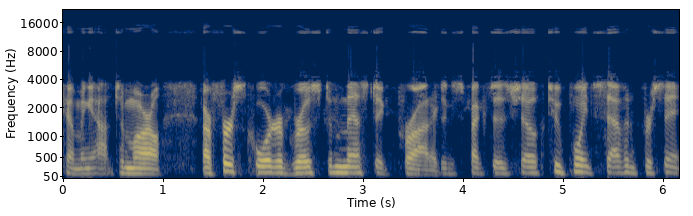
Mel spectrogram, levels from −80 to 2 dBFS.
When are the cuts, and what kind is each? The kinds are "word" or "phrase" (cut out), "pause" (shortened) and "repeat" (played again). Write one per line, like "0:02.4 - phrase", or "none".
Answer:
0:01.8 - phrase
0:03.8 - word
0:04.8 - pause

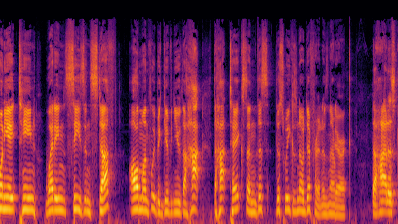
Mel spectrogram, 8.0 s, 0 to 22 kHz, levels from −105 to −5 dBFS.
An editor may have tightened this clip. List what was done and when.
0:03.0 - word
0:03.6 - word
0:05.1 - word
0:06.7 - word

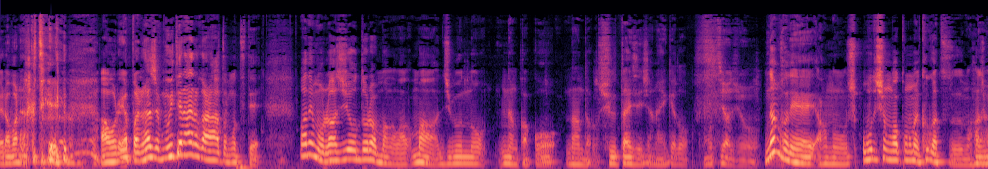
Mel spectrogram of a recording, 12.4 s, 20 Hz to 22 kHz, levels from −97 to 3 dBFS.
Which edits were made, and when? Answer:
0:07.0 - pause
0:09.5 - pause

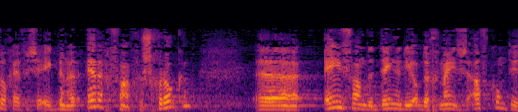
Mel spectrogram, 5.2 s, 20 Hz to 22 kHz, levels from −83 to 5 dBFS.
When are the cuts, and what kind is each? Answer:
none

